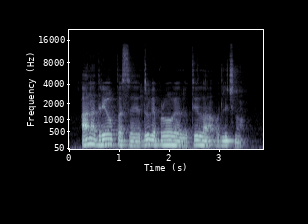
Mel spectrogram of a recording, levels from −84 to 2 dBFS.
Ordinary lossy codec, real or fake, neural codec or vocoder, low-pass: none; real; none; 14.4 kHz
